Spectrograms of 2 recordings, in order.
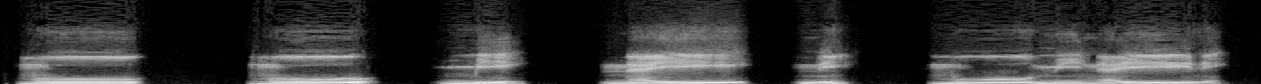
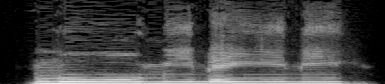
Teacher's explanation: واو پر جزم جھٹکا نہیں لگاتی بلکہ آواز کو لمبی کرتی نرمی کے ساتھ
